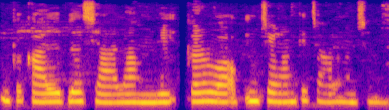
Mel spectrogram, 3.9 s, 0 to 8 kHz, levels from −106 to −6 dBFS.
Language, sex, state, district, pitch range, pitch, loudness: Telugu, female, Telangana, Nalgonda, 225-250 Hz, 235 Hz, -19 LUFS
